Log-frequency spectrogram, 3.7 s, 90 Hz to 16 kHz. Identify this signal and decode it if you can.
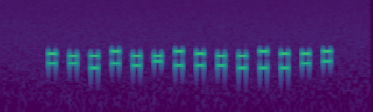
DTMF, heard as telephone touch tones, dialled by machine, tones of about 80 ms. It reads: 87194*6541328#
